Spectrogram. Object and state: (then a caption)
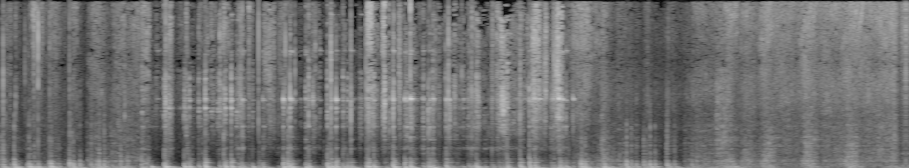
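Leather-topped wooden desk. Fingertips and longish fingernails on both hands rapidly tap and scratch the leather inlay of a large, solid, heavy dark wooden writing desk edged with a gold-tooled border, including fast sweeping strokes across the surface. The result is a dense, irregular patter of dull, low thuds and rustling scrapes with almost no bright content, easing to softer scratching toward the end.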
